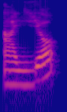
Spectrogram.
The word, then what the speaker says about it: aglio: to reiterate the fact that GLI is the combination of three letters that make the sound Y, and that's why here you do not hear and do not pronounce the letter I in any way.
